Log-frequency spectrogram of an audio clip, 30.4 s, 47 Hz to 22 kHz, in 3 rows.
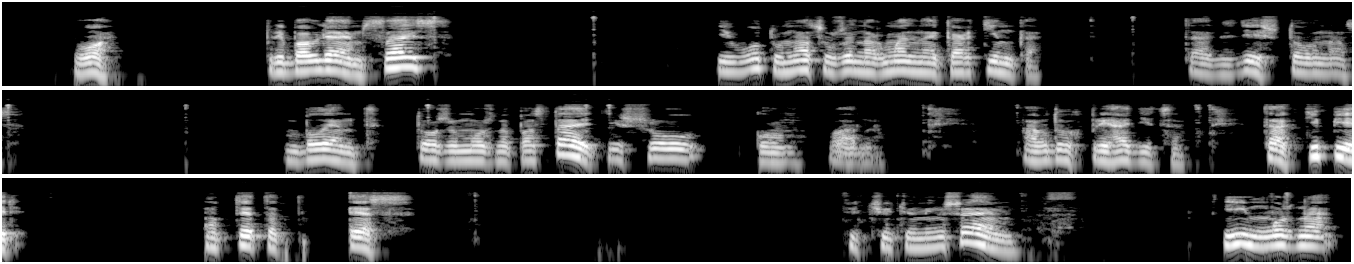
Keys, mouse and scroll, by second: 3.2 click, 5.2-5.6 scroll up 3, 8.3 click, 16.2-16.6 scroll down 3, 17.1 middle click, 19.0 click, 22.2 s, 24.5 g, 26.8 middle click, 29.7 click.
